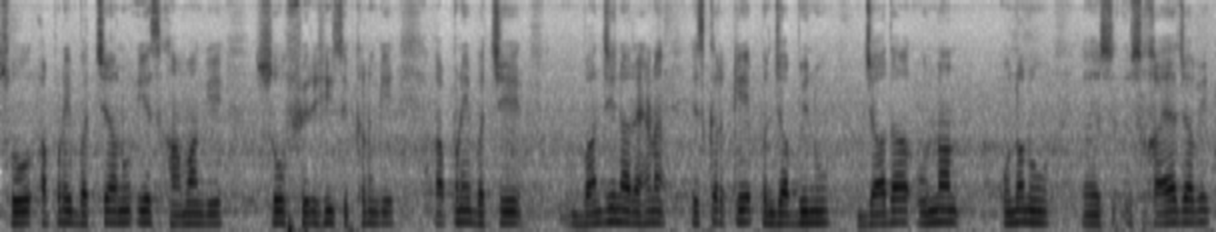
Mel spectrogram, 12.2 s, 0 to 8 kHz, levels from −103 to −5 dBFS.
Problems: background sounds at intervals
